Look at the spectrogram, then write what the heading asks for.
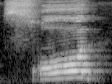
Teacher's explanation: اس کے بعد صاد، یہ حرف ہم نے حروف صفیریہ میں بھی پڑھا تھا اور حروف مستعلیہ میں بھی پڑھا تھا، یعنی اس حرف کے اندر سیٹی کی آواز بھی پائی جاتی ہے اور اس حرف کو موٹا بھی پڑھا جائے گا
